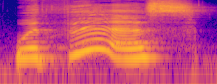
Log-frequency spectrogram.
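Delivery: high-pitched, showy inventor; boastful inventor claim. A narrator's reading. Inventor brandishes his baton before onlookers, boastful. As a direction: brag in a high voice. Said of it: "he claimed".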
